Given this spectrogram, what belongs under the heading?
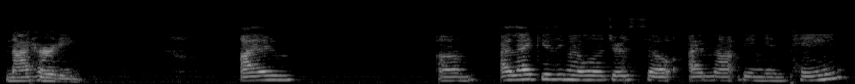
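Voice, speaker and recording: A woman vlogger reads questions aloud and answers them in a casual, halting way, with plenty of pauses and fillers. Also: mid-range voice, far from the mic. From United States.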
